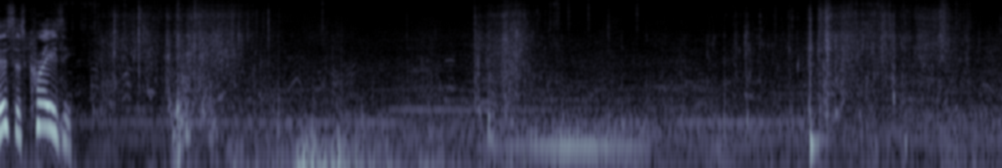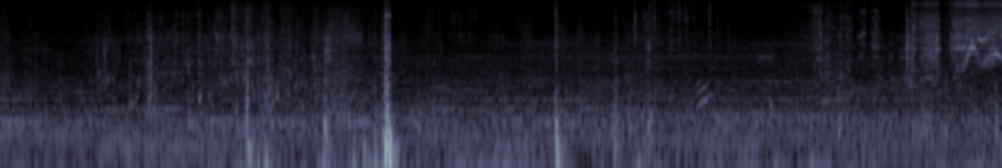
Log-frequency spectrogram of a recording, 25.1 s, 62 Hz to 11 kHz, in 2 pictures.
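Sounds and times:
gear rattling: 20.2 - 21.6.

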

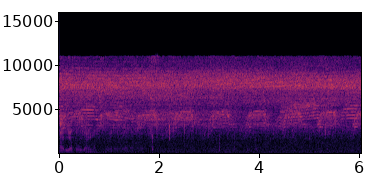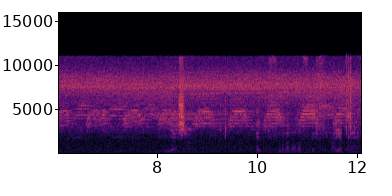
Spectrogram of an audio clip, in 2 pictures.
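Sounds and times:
insects buzzing: 0.0 - 12.0
faint clicks: 1.8 - 4.1, 9.2 - 9.5, 11.7 - 12.0.

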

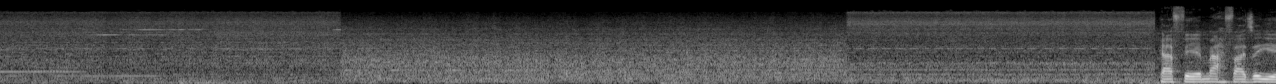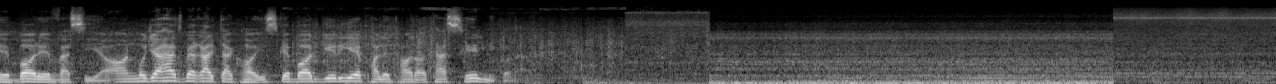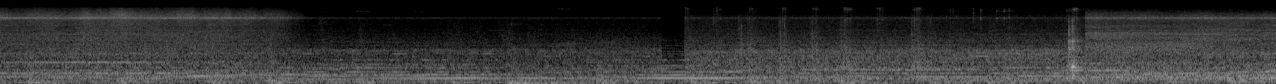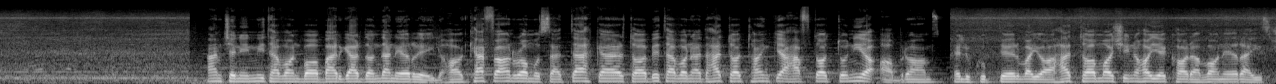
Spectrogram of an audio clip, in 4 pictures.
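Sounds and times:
high-pitched whine: 0.0 - 40.6
low rumble of machinery: 17.9 - 40.3.

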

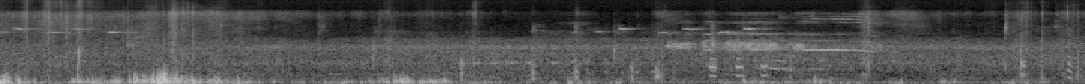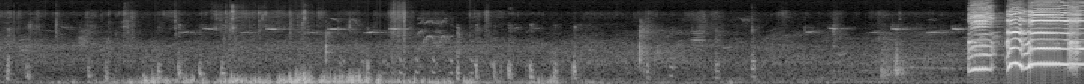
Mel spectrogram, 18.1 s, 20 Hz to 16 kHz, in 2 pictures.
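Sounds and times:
rooster crowing: 5.6 - 7.4, 17.1 - 18.0
chickens pecking and scratching: 8.3 - 15.4
quiet clucks: 8.3 - 16.8.

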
